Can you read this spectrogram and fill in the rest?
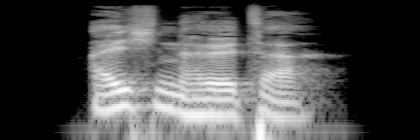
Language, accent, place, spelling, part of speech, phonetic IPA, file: German, Germany, Berlin, Eichenhölzer, noun, [ˈaɪ̯çn̩ˌhœlt͡sɐ], De-Eichenhölzer.ogg
- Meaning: nominative/accusative/genitive plural of Eichenholz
